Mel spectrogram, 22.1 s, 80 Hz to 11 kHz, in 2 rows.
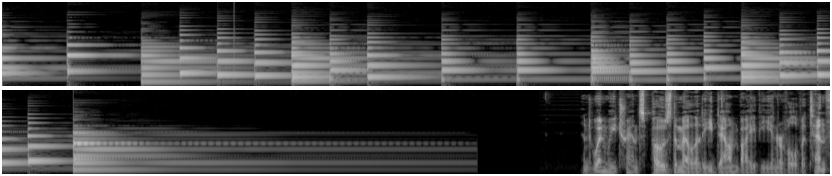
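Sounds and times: piano playing two voices: 0:00.0 - 0:17.4.

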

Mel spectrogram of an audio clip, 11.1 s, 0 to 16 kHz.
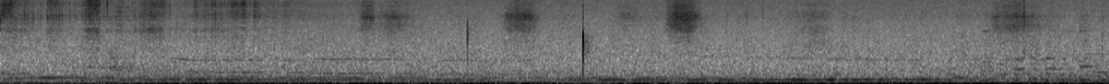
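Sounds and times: fingertips rubbing through hair: 0:00.0 - 0:02.9
relaxing drone music: 0:00.0 - 0:11.0.

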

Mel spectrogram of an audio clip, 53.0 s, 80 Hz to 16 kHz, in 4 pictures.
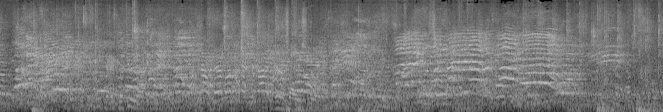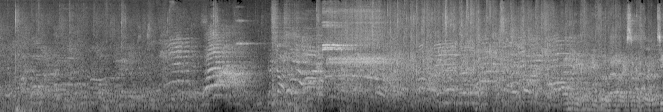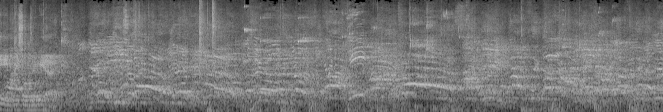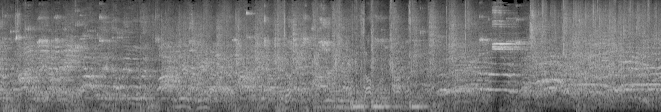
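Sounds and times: echoing voices in a hall: 0:00.0 - 0:53.0
basketball bouncing on hardwood floor: 0:11.9 - 0:13.0.

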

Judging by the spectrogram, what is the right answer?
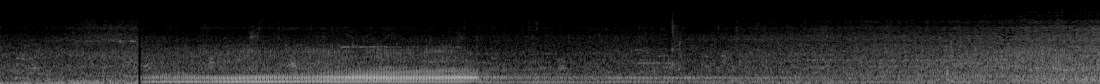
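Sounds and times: car engine accelerating: 0:01.4 - 0:11.0.

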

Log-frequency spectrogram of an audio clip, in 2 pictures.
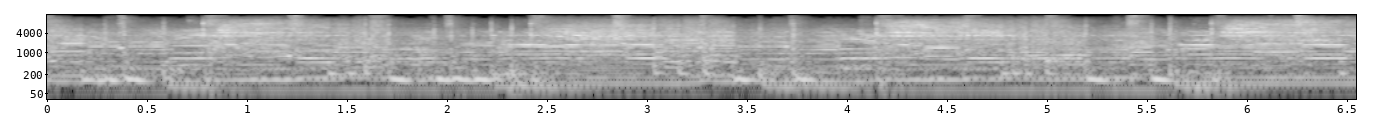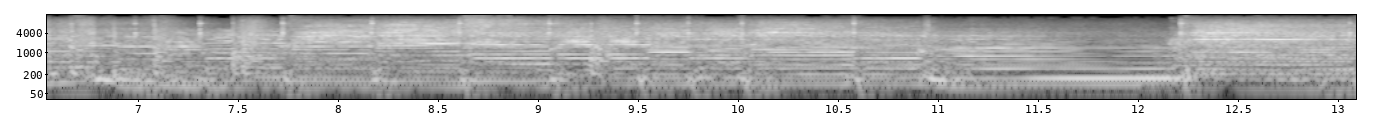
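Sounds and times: bass guitar: 0:00.0 - 0:13.0
distorted electric guitars: 0:00.0 - 0:13.0
drum kit: 0:00.0 - 0:13.0.

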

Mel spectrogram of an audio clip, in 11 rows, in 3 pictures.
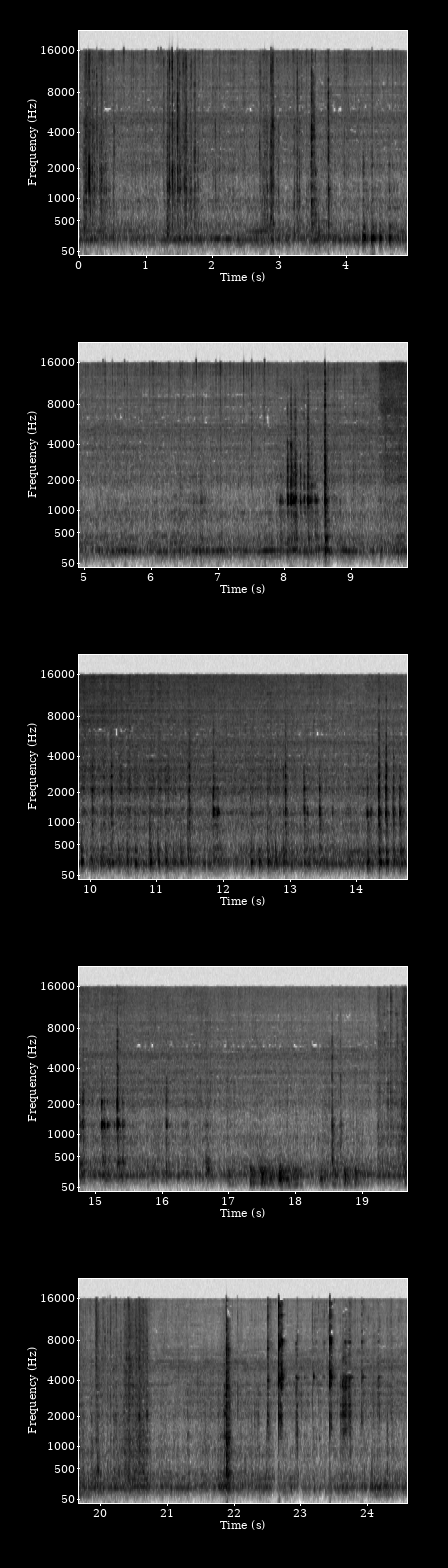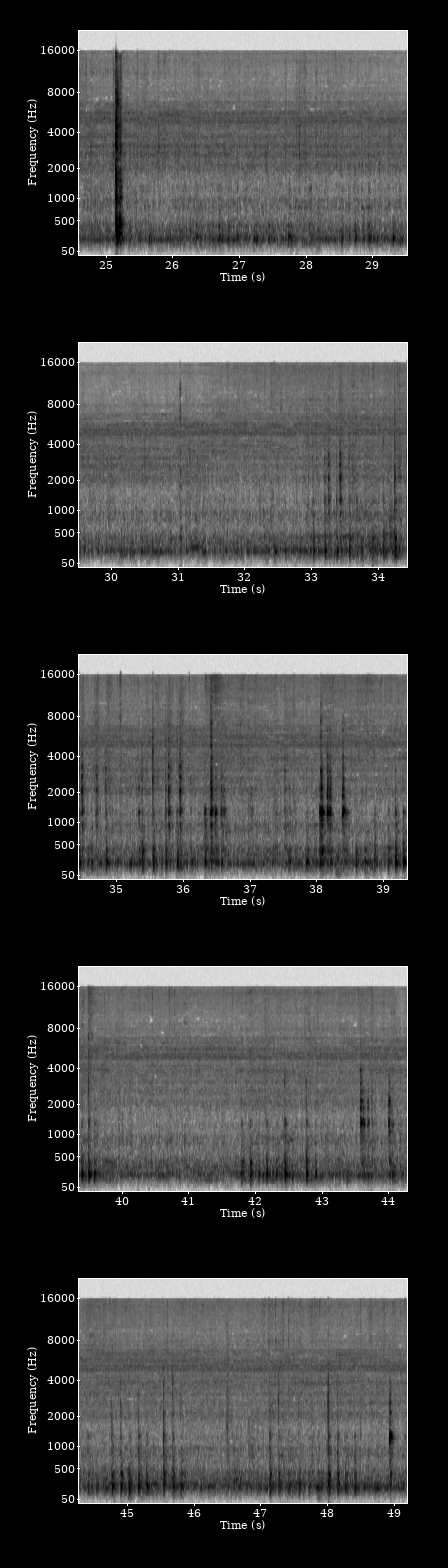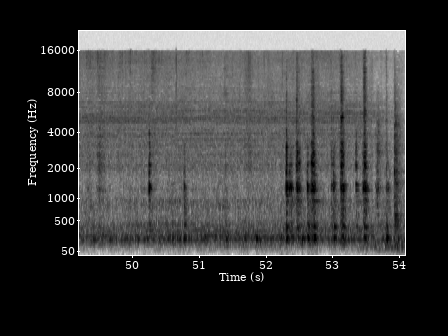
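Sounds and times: tortilla sizzling on grill pan: 0:00.0 - 0:53.9.

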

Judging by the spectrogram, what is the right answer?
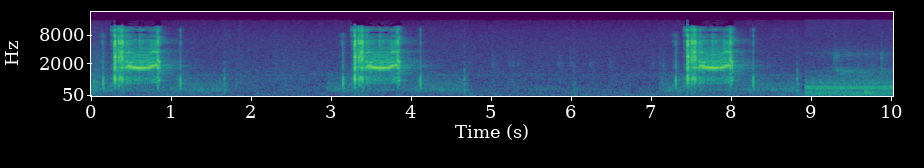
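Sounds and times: camera shutter click and whirr: 0:00.1 - 0:01.2, 0:03.1 - 0:04.3, 0:07.2 - 0:08.4.

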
